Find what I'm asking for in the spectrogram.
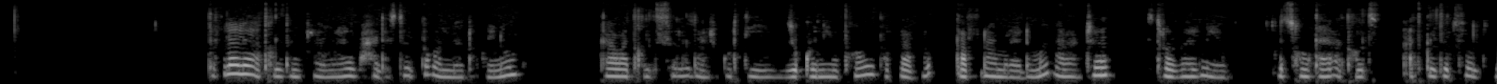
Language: Tigrinya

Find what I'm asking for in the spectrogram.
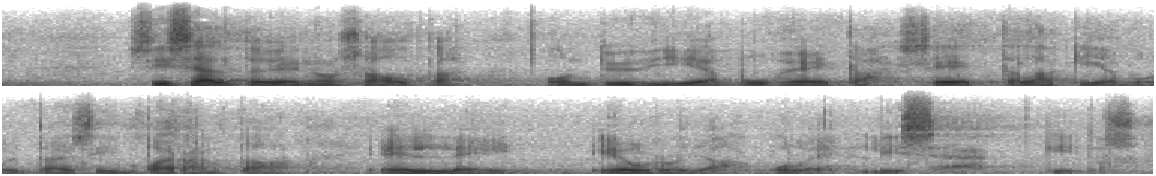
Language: Finnish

